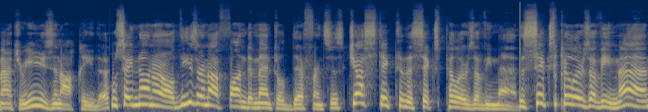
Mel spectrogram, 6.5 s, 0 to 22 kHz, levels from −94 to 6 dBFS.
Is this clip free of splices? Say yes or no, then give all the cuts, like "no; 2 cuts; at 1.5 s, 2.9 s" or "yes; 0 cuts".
no; 2 cuts; at 1.1 s, 3.4 s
